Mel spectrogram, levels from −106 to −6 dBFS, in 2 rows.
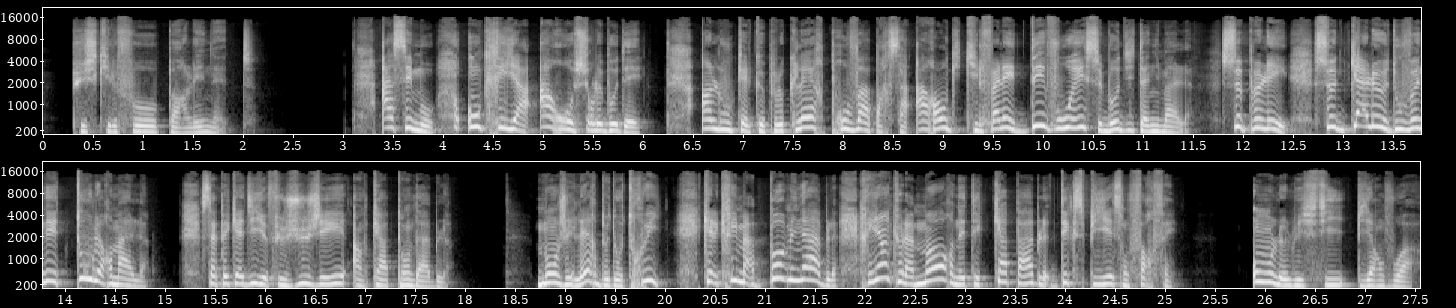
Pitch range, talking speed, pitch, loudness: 190-285 Hz, 140 wpm, 235 Hz, -19 LUFS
